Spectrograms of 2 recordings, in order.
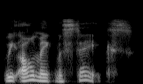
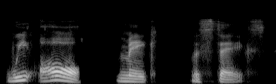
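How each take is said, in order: First: Said in the usual way. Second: "We all make mistakes" said slowly, leaning on "all"; slow emphatic repeat. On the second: Shown as a demonstration. The speaker to the call, repeating "We all make mistakes" slowly, stressing "all". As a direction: draw out "all" in "We all make mistakes" to drive it home.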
